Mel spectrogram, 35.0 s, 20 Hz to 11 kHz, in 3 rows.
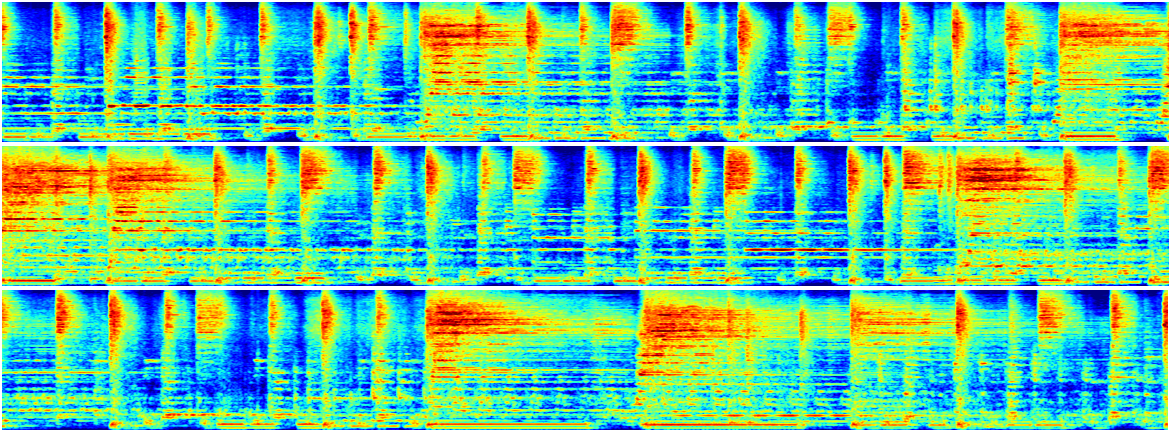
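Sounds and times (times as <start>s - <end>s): bass line: 0.0s - 35.0s
drum kit beat: 0.0s - 35.0s
guitar: 0.0s - 35.0s
held keyboard note: 0.0s - 35.0s.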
